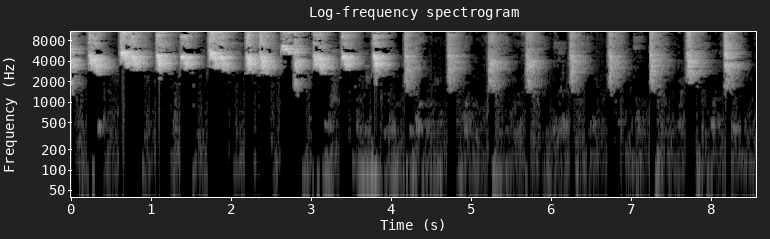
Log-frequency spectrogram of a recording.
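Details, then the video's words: Javan bush lark ('branjangan trotol') tutor song: short rasping high bursts delivered quickly at about two or three per second, dense at first, then thinning into evenly spaced scratchy notes toward the end. "masteran branjangan trotol"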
